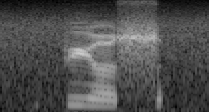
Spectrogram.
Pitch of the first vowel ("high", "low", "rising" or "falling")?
low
